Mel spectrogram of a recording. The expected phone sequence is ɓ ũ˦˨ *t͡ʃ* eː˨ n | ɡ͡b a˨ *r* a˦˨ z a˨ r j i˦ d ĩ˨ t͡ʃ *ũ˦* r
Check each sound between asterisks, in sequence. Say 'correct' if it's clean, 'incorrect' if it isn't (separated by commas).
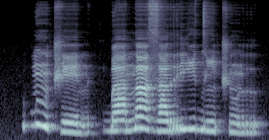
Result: correct, incorrect, incorrect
